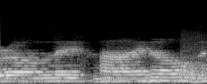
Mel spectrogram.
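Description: Music: a singing voice holding two long, chant-like notes over a steady drone, with a short break about a second in.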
